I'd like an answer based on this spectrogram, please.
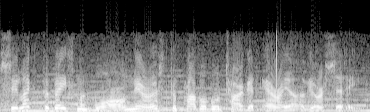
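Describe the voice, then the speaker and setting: A man with an American accent at a fairly quick pace, his pitch swinging very widely, with music in the background. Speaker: newsman narrator. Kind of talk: documentary narration. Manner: measured.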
